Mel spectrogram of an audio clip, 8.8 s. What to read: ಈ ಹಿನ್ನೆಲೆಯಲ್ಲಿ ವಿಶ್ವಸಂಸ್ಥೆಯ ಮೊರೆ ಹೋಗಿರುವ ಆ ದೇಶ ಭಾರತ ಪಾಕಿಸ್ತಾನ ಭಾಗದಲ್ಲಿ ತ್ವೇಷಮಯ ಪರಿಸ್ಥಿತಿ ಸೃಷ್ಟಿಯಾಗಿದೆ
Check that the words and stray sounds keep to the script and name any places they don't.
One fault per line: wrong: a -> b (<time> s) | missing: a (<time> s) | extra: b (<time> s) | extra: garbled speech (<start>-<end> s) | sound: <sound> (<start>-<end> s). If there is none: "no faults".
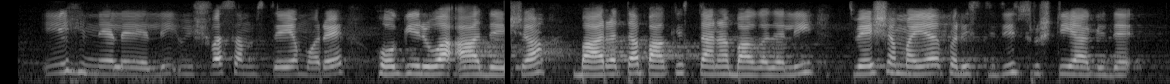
sound: dropout (3.8-3.8 s)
